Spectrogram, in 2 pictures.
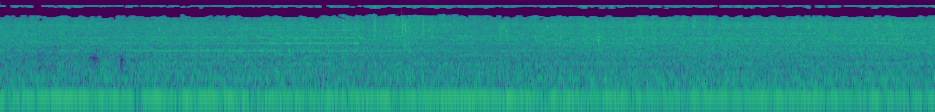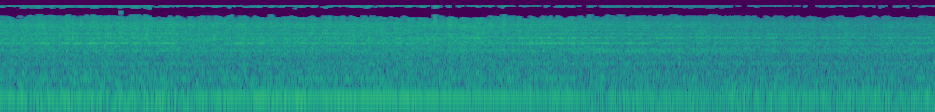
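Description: Whirlpool top-load washer with an agitator running, a steady low hum under a rough rattling, grinding noise, which the owner suspects comes from a failing pump.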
